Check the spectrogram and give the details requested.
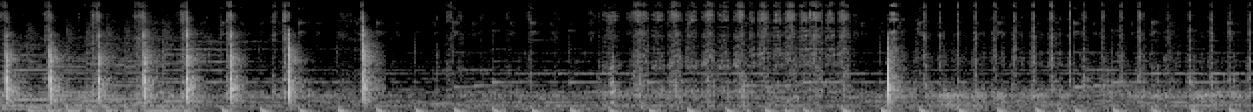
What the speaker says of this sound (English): We're going to start with the shallots. We're just going to mince that.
